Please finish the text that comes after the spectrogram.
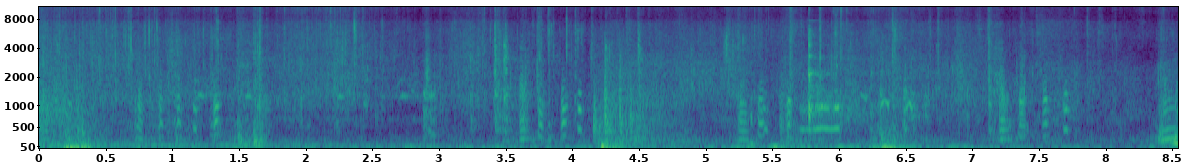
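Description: Chickens clucking on a farm: soft, scattered clucks and fowl chatter at moderate distance under a steady background hiss, with a few sharper knocks and rustles.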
